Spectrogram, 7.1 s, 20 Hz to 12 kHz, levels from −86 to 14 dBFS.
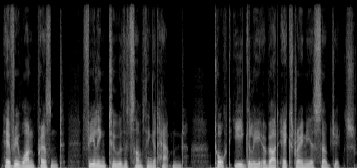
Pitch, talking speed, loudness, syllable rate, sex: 130 Hz, 110 wpm, -18 LUFS, 4.9 syllables/s, male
